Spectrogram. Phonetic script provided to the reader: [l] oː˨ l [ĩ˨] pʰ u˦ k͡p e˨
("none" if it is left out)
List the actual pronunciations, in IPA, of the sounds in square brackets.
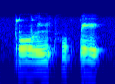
ɾ, ĩ˨

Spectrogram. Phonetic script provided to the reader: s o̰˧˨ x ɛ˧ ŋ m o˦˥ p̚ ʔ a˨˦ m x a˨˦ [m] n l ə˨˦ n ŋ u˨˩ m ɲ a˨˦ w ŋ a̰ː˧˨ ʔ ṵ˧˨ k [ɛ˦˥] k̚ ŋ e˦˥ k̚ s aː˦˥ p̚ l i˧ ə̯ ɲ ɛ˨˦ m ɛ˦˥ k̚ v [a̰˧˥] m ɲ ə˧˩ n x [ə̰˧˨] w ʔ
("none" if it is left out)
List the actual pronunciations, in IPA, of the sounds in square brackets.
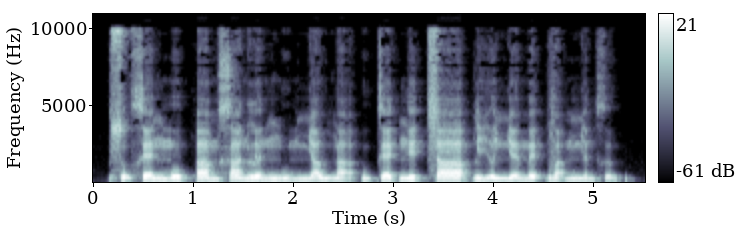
none, ɛ˦˥, a̰˧˥, ə̰˧˨

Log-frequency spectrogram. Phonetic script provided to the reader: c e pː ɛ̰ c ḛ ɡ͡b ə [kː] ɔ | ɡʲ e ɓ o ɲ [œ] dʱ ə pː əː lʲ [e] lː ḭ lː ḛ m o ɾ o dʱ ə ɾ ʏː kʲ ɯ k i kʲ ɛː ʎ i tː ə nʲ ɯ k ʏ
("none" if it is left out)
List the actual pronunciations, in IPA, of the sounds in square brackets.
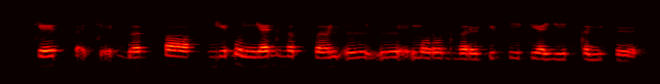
kː, ɛ, ḛ

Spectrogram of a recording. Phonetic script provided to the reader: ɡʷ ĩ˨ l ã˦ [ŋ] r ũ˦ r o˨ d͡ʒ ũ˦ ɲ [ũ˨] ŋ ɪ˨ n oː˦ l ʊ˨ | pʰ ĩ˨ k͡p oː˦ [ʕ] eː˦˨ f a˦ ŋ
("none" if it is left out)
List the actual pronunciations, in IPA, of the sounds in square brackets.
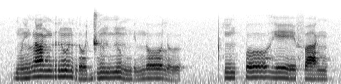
ŋ, ũ˦˨, ɣ

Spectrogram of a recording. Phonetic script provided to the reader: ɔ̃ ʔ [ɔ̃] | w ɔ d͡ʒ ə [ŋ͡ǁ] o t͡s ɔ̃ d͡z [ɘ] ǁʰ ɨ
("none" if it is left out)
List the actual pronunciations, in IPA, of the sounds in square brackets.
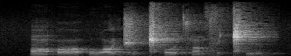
ɔ, ǁʰ, ɘ

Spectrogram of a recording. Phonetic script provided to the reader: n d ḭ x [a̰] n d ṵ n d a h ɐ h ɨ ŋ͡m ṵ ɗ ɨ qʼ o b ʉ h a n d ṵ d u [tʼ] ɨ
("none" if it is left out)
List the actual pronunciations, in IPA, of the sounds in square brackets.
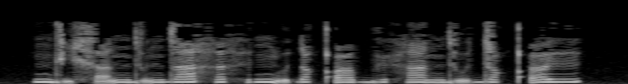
a̰, qʼ

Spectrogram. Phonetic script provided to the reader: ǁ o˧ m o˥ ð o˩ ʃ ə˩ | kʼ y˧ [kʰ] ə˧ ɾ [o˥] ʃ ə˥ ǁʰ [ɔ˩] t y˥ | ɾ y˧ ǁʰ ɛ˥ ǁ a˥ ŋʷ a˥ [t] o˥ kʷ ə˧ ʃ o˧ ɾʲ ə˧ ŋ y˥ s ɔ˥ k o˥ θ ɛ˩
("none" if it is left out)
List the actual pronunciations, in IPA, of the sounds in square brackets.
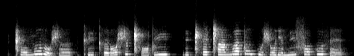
kʰ, ɔ˥, ɔ˩, t

